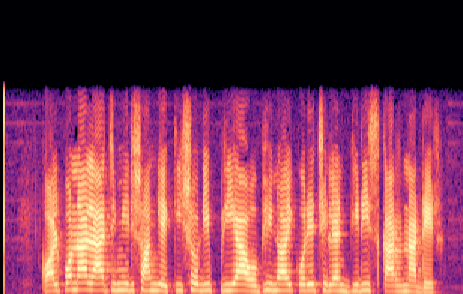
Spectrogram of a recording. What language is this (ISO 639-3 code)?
ben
